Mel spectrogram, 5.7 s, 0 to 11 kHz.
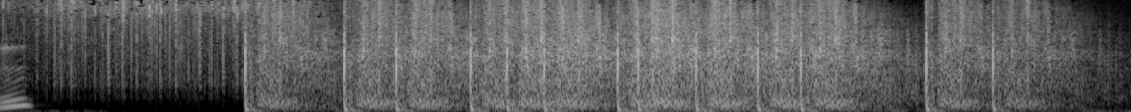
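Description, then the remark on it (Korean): A hwacha volley: after a brief quiet moment while the lit fuse burns, its 40 seungja chongtong gun barrels fire in turn, sharp gun blasts erupting in rapid, uneven succession over a continuous roaring hiss, with a few louder cracks standing out before it tapers off. “마흔 개의 총구가 차례로 연달아 불을 뿜게 된다.”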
